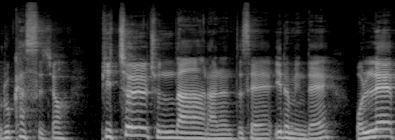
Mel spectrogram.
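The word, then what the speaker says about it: Λουκᾶς: 그의 이름을 헬라식 발음 말하면 루카스죠.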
